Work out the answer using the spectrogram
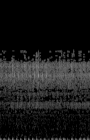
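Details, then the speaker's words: Honda Supra carbureted underbone motorcycle after adjusting carburetor air screw and idle rpm: soft even low thumping about ten beats a second with no stumbles or hunting; normal idle. "Saya yakin setelah Anda bisa mengatur setelan angin motor Supra, di saat kita ngatur ketinggian dan kerendahan RPM, suara mesin motor akan menjadi normal."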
